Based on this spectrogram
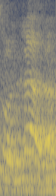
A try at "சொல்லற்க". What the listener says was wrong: சொல்லற்க சொல்லணும், நீ சொல்லற.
